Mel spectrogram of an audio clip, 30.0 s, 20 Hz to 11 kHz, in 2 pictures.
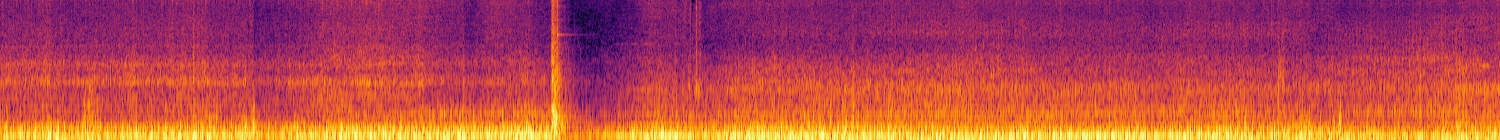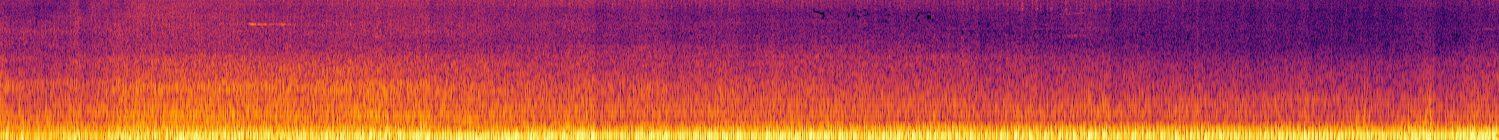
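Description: Subaru Impreza WRX's 2.0-litre turbocharged flat-four engine idling with a steady hum. About five and a half seconds in there is a sharp click and a brief drop, and then the same idle carries on.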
